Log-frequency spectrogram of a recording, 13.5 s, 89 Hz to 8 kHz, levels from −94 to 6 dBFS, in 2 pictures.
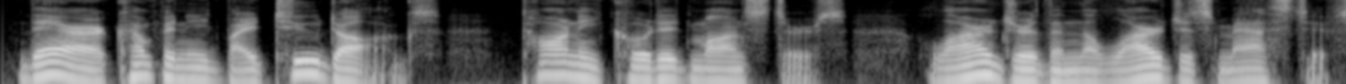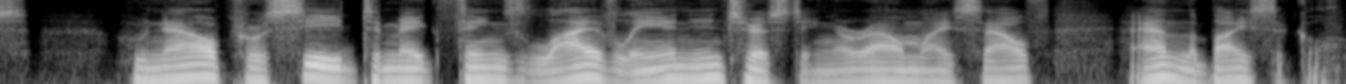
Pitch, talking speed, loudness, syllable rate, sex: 105 Hz, 125 wpm, -18 LUFS, 4.1 syllables/s, male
